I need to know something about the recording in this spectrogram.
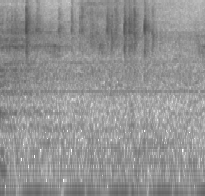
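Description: Dice clatter and spin across a tabletop in a quick run of light, irregular clicks, fairly quiet and close, over a steady low background hum with no talking.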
